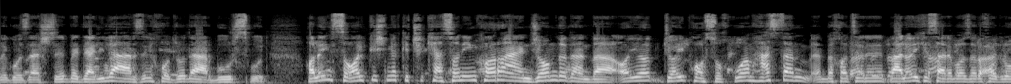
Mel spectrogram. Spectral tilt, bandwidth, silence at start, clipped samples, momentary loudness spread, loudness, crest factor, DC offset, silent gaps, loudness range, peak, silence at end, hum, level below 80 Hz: -4.5 dB/octave; 11.5 kHz; 0 s; under 0.1%; 7 LU; -14 LUFS; 14 dB; under 0.1%; none; 2 LU; 0 dBFS; 0 s; none; -50 dBFS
